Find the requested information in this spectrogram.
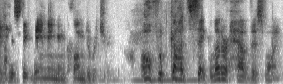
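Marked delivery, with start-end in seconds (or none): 2.1-4.2 groaning. Acted. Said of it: "Jay groaned".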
